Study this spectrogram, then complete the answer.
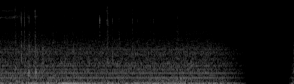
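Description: Typing on a computer keyboard while entering a Linux terminal command during a LAMP server setup on AlmaLinux; a steady run of close, soft key clicks for about two and a half seconds, then a sudden brief silence before the sound resumes.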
